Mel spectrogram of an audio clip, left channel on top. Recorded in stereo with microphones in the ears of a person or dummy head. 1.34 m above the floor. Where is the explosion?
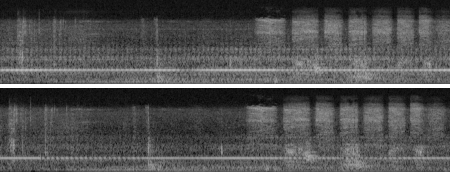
No explosion in this recording.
